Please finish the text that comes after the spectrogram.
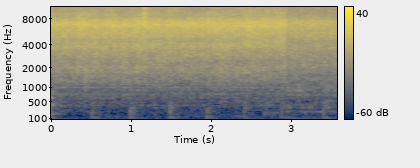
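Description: Spices sizzling in hot oil in a pan while a curry is cooked, a loud steady frying hiss with soft stirring scrapes and clicks scattered through it, no talking.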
